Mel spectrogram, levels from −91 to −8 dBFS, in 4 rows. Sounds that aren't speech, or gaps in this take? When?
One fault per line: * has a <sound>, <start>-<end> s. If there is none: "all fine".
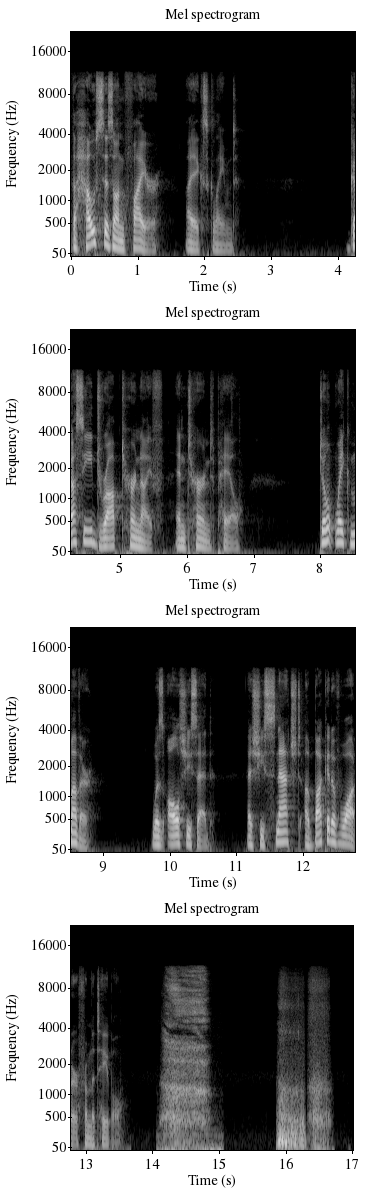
* has a breath, 14.1-15.1 s
* has a breath, 15.9-16.7 s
